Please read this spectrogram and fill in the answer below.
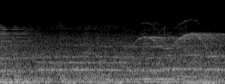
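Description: Television broadcast transition sound effect for a replay wipe: a steady whoosh that sweeps upward near the end. Arena crowd murmur runs underneath.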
